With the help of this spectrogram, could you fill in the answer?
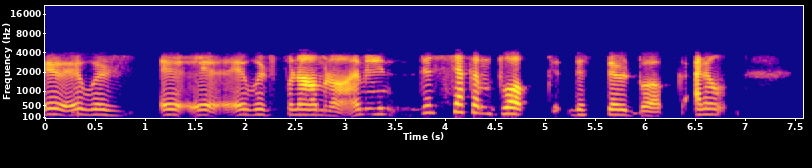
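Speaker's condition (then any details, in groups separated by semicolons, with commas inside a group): Cerebral palsy; birth onset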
